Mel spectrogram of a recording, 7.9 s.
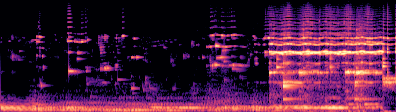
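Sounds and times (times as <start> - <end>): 
siren: 5.2 - 7.9.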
